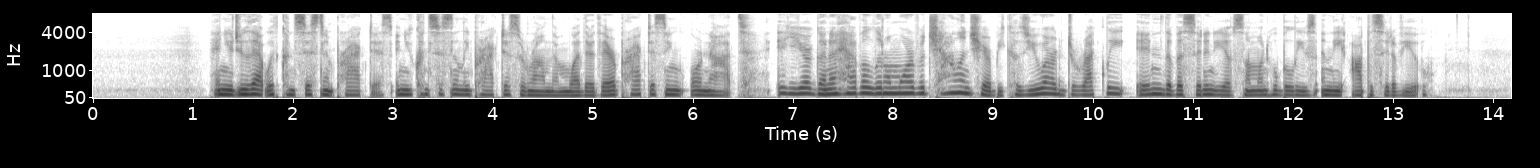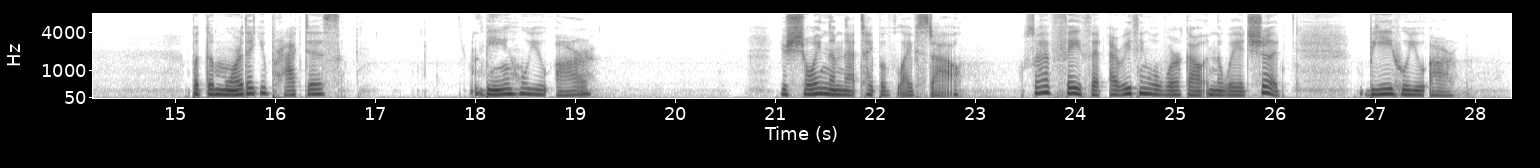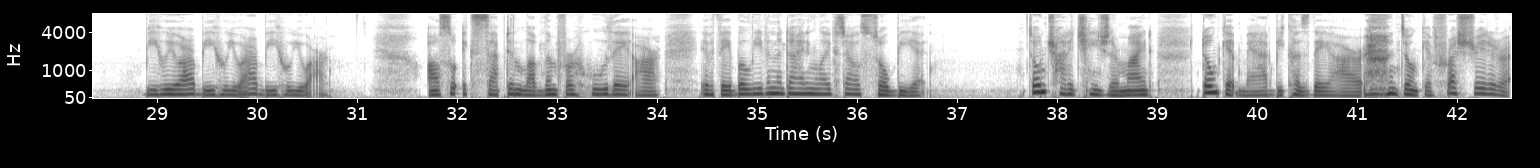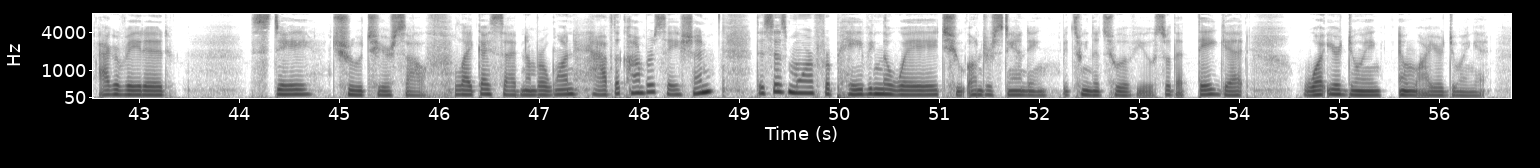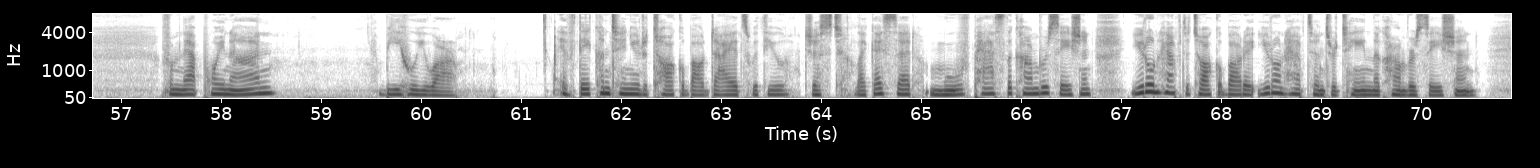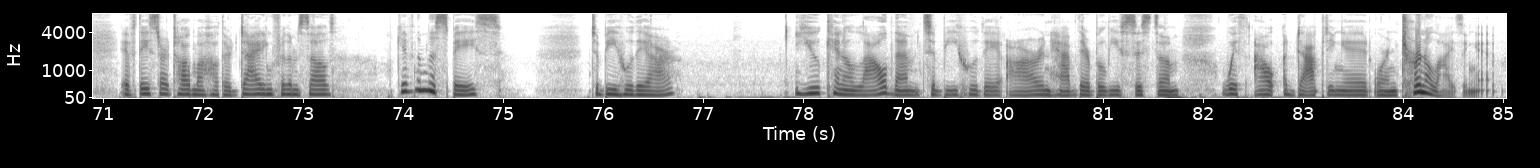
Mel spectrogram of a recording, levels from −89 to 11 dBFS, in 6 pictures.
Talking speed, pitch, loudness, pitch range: 170 wpm, 155 Hz, -23 LUFS, 145-175 Hz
